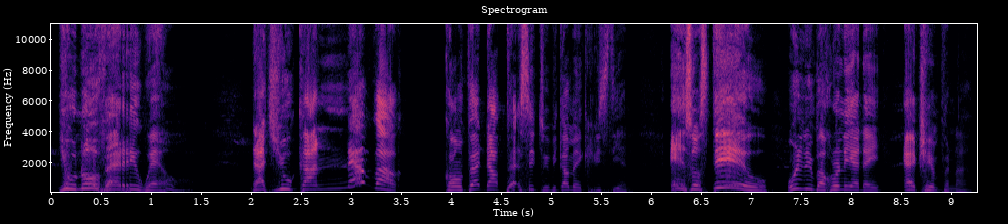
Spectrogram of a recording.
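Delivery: put-on pastor warning church girls against marrying unbelievers, preaching loudly; preaching at full force. Pound out every warning to the church.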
